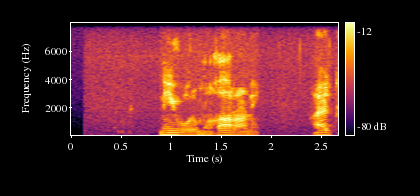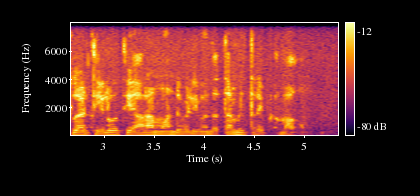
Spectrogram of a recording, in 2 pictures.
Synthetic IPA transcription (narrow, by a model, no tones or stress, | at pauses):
niːɔɾɯmɐɣaːɾaːɳi | ajɐɾt̪ɪlaːɾt̪ːiɛɻɯbɐt̪ːiaːɾaːmaːɳɖɯʋɛɭiʋɐnd̪ɐt̪ɐmɪɭt̪ɪɾɐɪpːɐɽɐma̰ːɣɐm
